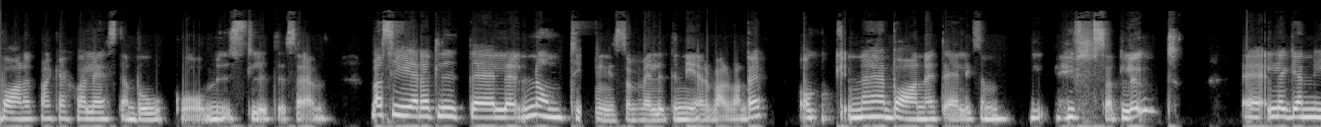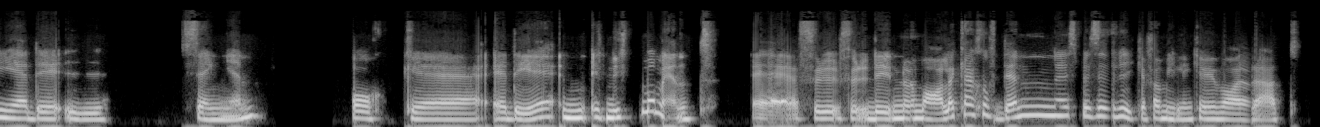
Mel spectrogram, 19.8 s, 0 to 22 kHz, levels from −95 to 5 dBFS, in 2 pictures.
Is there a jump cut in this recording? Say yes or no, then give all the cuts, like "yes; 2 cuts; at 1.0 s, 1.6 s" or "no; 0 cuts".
yes; 1 cut; at 17.4 s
